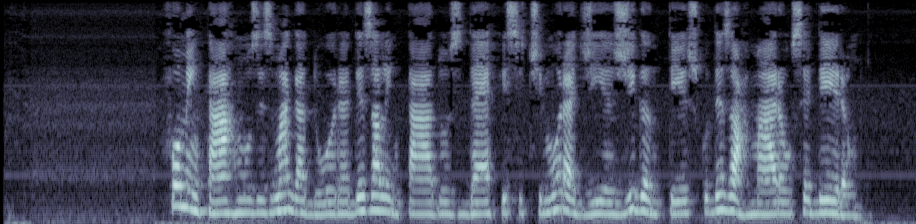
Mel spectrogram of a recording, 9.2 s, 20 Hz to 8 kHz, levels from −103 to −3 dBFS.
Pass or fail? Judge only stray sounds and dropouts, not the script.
pass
